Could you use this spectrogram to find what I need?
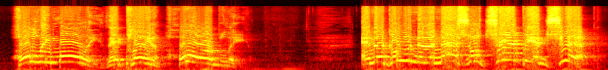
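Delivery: very high, ear-splitting, thrilled excited shout. Reacting to the team reaching the national championship: excited yelling. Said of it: "I'm blowing eardrums".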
